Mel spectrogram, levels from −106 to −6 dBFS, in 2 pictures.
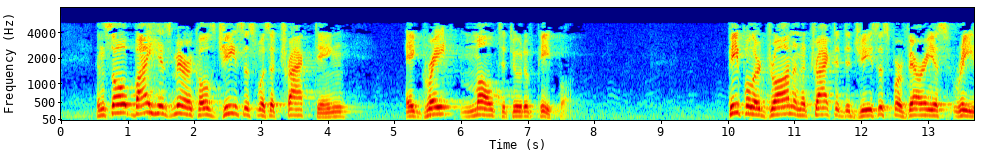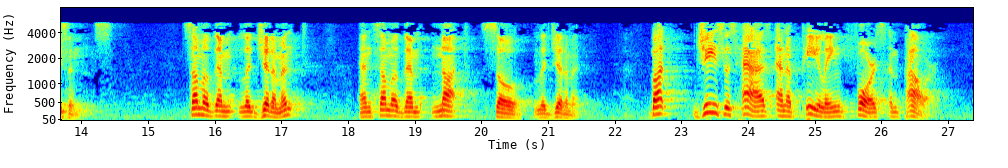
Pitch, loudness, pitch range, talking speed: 150 Hz, -19 LUFS, 125-185 Hz, 90 wpm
